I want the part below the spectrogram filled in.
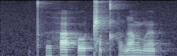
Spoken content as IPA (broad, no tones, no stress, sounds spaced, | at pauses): t̪ʰ ə̤ h a h o ǁ ə̃ qʰ ə̤ ɳ ã m b ə̃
